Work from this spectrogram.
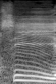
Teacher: you raise the voice you raise the sound and slowly it Glides down at that time you have to keep your tongue tight now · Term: tensing the bubble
